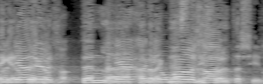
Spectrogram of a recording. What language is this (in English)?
Hebrew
